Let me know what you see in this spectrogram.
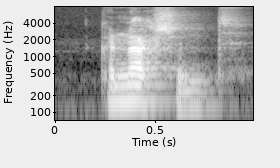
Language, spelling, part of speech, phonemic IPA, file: Dutch, knarsend, verb / adjective, /ˈknɑrsənt/, Nl-knarsend.ogg
- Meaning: present participle of knarsen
